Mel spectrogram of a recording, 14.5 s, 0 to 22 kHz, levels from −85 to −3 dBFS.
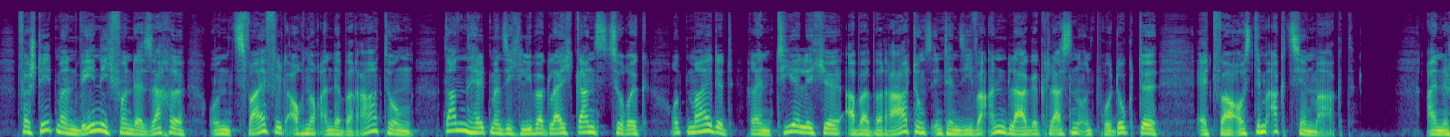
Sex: male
